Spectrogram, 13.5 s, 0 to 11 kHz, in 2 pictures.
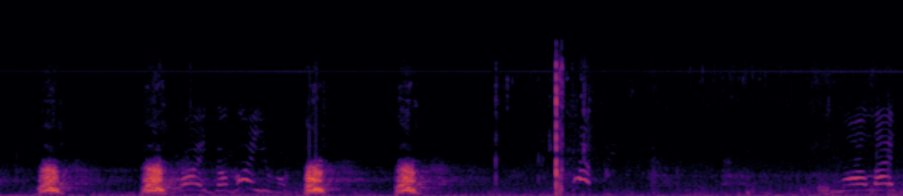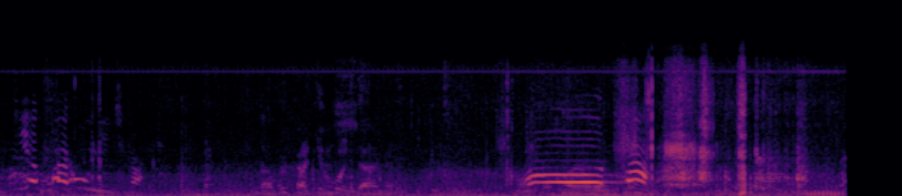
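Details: Dog on 23 December 2018, Gosha and Gesha: four loud barks in the opening seconds, then quieter murmuring voices and shuffling, ending in a higher drawn-out whine.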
